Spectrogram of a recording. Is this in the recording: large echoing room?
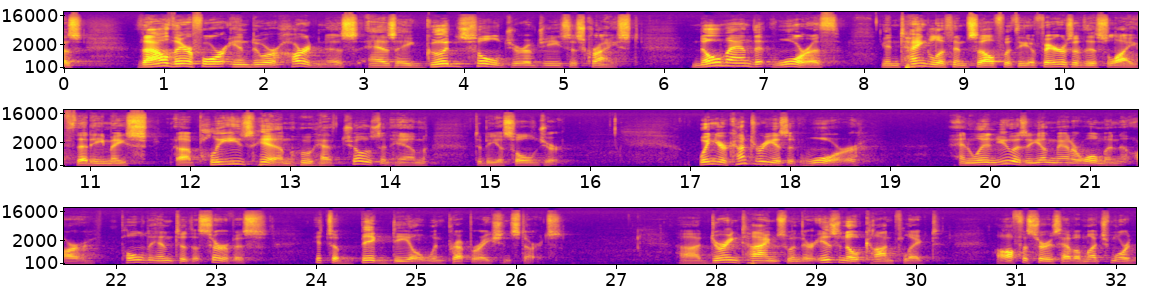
yes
